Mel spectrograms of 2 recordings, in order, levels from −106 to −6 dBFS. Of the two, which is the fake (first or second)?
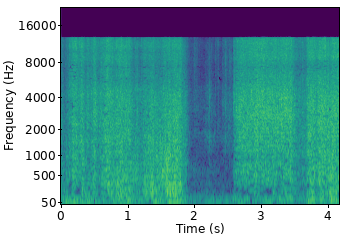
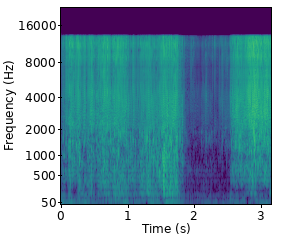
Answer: second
